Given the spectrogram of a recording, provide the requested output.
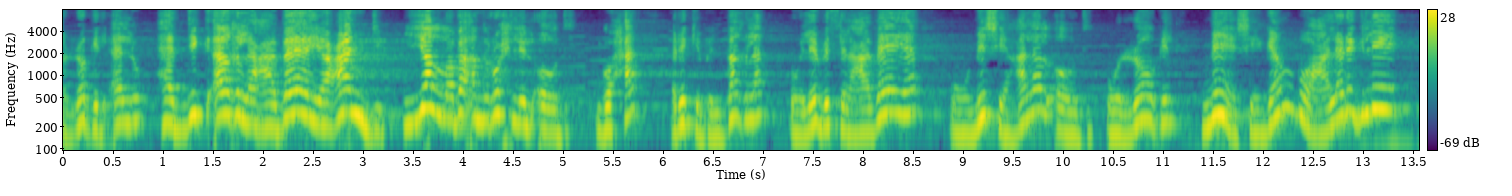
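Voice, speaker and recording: Music plays in the background as a woman with an Egyptian accent speaks very slowly at a fairly high pitch, her voice making very wide pitch swings. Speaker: storyteller. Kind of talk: children's folk tale narration.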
